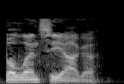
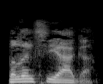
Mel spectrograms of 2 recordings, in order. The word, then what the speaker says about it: Balenciaga: Again, one more time, please. – Balenciaga. – Balenciaga. – Correct. – Thank you. Balenciaga.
